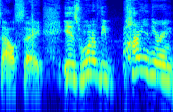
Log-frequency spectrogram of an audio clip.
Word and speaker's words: Alcest: record entitled spiritual instinct so I'll say or else whichever way you want to pronounce it I believe it's al se is one of the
